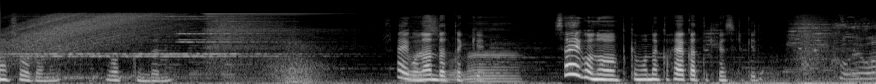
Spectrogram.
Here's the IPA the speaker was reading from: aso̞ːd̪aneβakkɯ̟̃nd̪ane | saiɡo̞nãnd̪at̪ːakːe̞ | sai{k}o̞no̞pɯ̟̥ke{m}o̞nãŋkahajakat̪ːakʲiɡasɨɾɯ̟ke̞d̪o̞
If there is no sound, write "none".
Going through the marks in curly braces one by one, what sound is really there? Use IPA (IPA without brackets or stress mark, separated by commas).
ɡ, m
